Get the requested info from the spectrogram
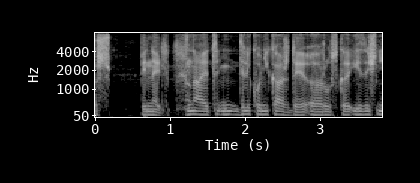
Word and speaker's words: шпинель: А в слове «шпинель» ясно чувствуется «э» оборотное.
